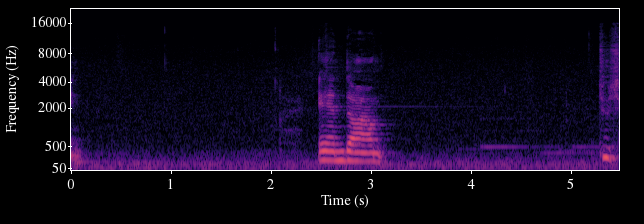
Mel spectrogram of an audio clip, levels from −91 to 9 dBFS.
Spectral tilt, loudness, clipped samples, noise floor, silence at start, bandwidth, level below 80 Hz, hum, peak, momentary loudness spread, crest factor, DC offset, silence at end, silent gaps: -5.5 dB/octave; -37 LUFS; under 0.1%; -60 dBFS; 0 s; 16 kHz; -64 dBFS; none; -22 dBFS; 26 LU; 22 dB; under 0.1%; 0 s; none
